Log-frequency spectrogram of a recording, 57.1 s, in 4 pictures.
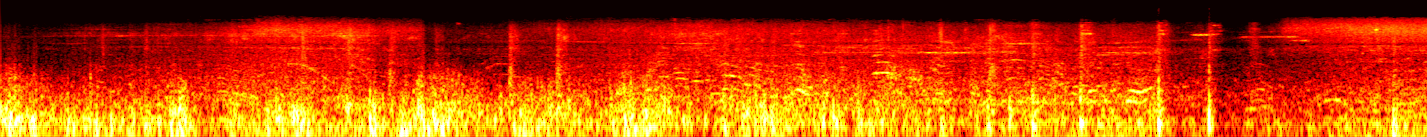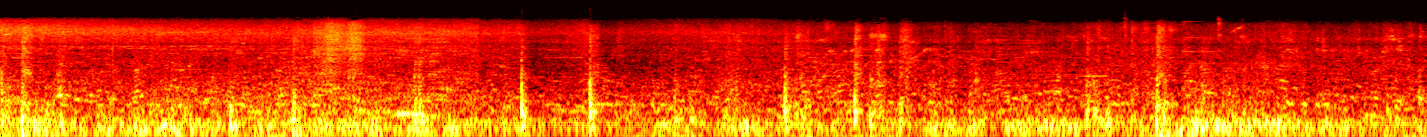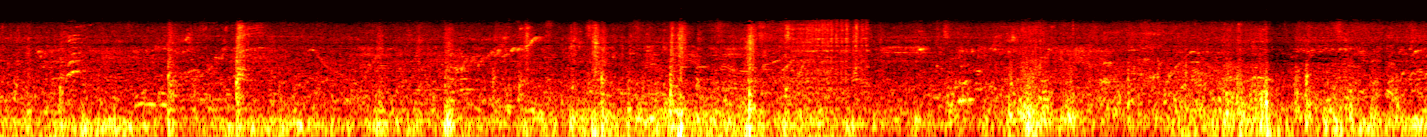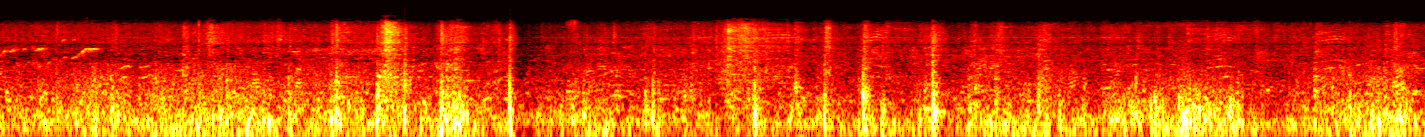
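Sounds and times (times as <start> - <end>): train coaches rolling on track: 0.0 - 57.0
rail-joint clatter: 13.5 - 24.2, 24.8 - 31.3, 32.3 - 57.0.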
